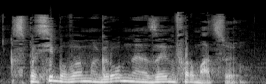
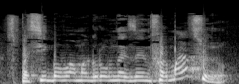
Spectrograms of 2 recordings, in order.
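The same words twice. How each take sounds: First: It is said as a plain statement. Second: It is said with question intonation.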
